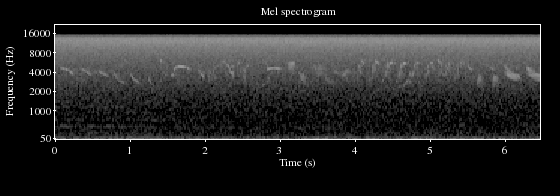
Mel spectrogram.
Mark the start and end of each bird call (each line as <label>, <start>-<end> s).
Eurasian Skylark (Alauda arvensis), 0.0-6.5 s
